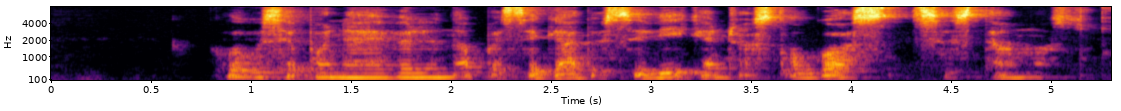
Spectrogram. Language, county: Lithuanian, Vilnius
